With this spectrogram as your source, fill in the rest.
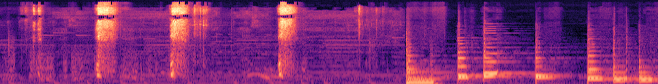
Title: Cat sneeze. #funny #funnypet #cat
